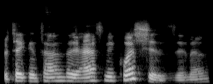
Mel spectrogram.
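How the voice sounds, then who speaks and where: Laid-back man with a low voice, dry sound. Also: sing-song, quick pace, no room sound, muffled recording. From East Coast of the US. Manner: laid-back, laughs easily, lots of fillers. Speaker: podcast guest. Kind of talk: casual interview chat.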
